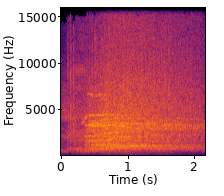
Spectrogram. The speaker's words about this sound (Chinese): 消息传出之后，首都街头汽车笛声阵阵，大众欢呼雀跃。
